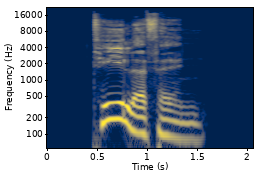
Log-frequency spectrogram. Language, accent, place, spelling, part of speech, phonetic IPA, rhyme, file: German, Germany, Berlin, Teelöffeln, noun, [ˈteːˌlœfl̩n], -eːlœfl̩n, De-Teelöffeln.ogg
- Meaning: dative plural of Teelöffel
